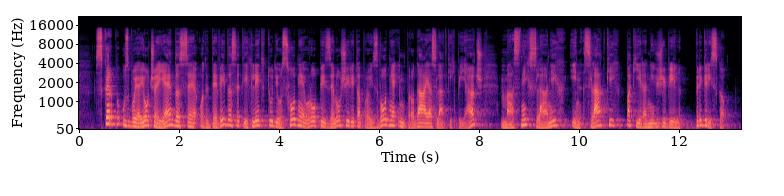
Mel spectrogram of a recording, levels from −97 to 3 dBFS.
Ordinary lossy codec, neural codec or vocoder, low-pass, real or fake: none; none; 14.4 kHz; real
